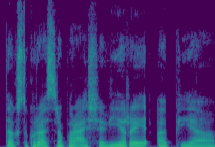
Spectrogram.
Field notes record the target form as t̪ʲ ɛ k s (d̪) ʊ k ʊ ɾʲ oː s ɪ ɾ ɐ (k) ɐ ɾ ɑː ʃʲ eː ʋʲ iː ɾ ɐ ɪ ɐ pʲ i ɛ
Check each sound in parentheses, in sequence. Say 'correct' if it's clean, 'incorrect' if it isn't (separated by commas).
incorrect, incorrect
